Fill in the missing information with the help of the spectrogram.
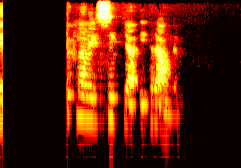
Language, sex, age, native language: Icelandic, male, 30-39, French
